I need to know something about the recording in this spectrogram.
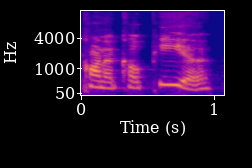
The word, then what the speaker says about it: cornucopia: You almost had it. You just put an emphasis on the P. You said cornucopia, so you still were pronouncing it. You just put an emphasis on the wrong syllable.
